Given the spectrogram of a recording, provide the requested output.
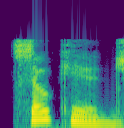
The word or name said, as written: soakage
